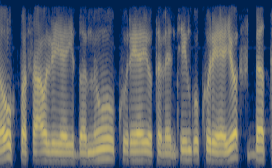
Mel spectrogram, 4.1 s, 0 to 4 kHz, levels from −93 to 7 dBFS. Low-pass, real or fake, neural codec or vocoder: 3.6 kHz; fake; codec, 16 kHz, 8 kbps, FunCodec, trained on LibriTTS, 25 frames a second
